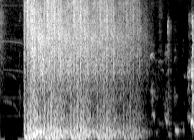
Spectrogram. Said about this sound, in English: Oh, shit. Damn, shit. Gunshot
